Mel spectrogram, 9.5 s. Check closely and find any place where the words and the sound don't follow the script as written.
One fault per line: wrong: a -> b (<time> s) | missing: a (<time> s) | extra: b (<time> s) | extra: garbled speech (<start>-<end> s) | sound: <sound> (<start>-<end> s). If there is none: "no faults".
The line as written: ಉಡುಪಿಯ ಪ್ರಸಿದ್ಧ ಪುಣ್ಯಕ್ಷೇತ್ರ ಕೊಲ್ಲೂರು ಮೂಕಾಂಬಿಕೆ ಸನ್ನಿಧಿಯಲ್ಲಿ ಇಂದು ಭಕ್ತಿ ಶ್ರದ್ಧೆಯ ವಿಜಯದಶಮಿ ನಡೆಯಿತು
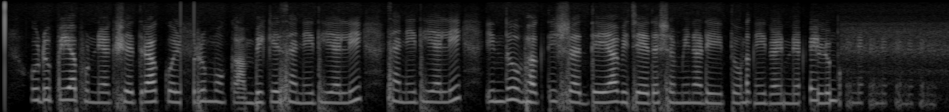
missing: ಪ್ರಸಿದ್ಧ (0.7 s)
sound: dropout (1.8-1.9 s)
extra: ಸನ್ನಿಧಿಯಲ್ಲಿ (3.9 s)
extra: garbled speech (7.4-8.4 s)
sound: laugh (8.5-9.4 s)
